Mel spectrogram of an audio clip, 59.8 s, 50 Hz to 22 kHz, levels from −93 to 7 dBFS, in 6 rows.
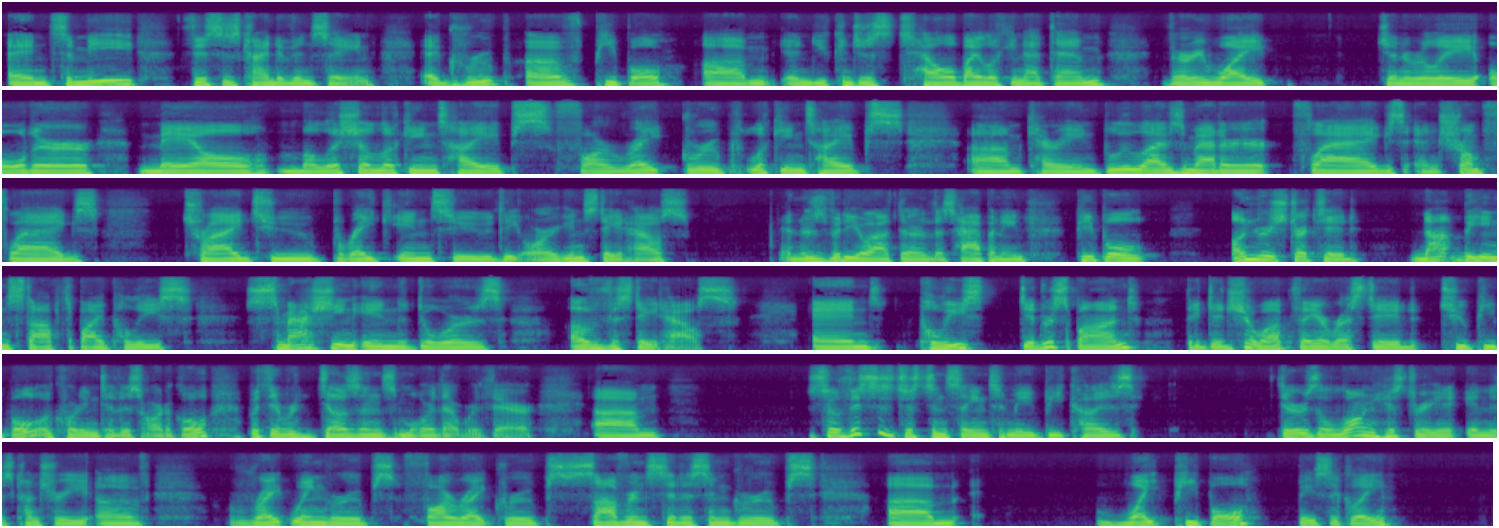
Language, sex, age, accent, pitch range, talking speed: English, male, 20-39, American, 105-130 Hz, 125 wpm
